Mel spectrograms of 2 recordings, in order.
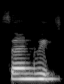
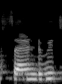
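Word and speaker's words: sandwich: पर देखिए एग्जांपल से सैंडविच इसको सैंडविच नहीं कहते सैंडविच कहते हैं इसको हैंडसम नहीं कहते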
